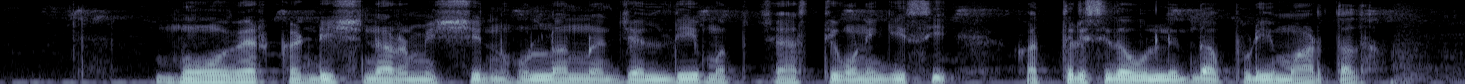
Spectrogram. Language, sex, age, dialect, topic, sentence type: Kannada, male, 25-30, Northeastern, agriculture, statement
